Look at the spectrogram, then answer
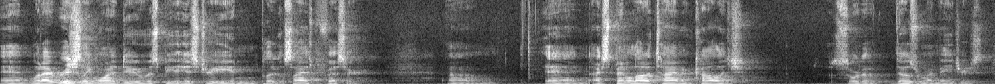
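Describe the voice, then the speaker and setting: A man with an American accent speaks fairly quickly in a very deep, low pitch and dark, mellow tone, with ordinary pitch variation, long, frequent pauses and audible room echo. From Florida, Orlando (born North Carolina). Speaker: author and construction project manager. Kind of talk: interview.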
